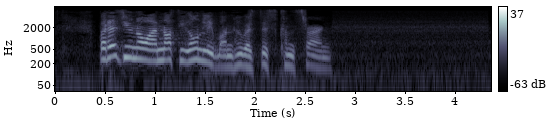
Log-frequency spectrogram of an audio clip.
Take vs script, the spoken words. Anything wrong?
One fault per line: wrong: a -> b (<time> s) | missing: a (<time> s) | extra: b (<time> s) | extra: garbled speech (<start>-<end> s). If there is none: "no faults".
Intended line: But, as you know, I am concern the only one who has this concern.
wrong: concern -> not (1.1 s)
